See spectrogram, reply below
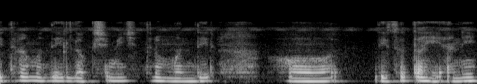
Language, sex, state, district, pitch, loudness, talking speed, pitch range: Marathi, female, Maharashtra, Sindhudurg, 160 Hz, -20 LUFS, 100 wpm, 145-170 Hz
